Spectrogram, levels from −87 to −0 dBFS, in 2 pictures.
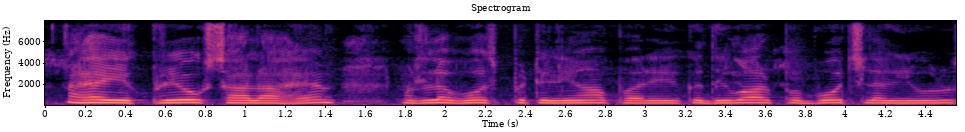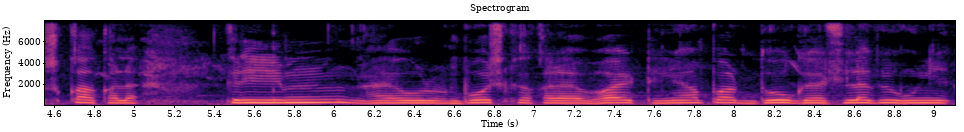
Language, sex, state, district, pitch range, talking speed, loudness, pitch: Hindi, female, Goa, North and South Goa, 225-250 Hz, 215 wpm, -24 LUFS, 235 Hz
